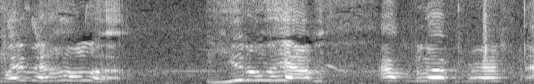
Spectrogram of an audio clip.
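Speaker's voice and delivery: doctor can't believe the blood pressure reading; surprised doctor. Retold or imitated. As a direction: act out the doctor's double take.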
